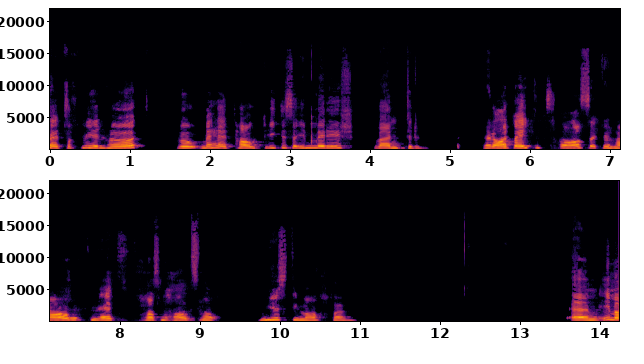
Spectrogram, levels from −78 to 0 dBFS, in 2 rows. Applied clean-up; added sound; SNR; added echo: neural mask model Resemble Enhance denoiser.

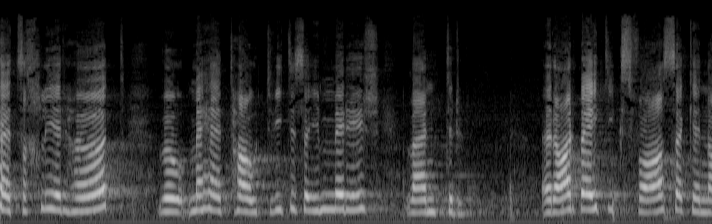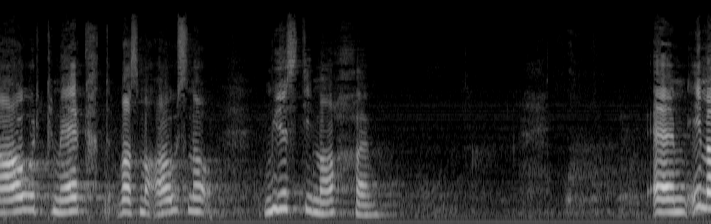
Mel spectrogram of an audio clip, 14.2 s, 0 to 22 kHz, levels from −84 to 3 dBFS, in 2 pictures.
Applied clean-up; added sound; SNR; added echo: none; none; none; none.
